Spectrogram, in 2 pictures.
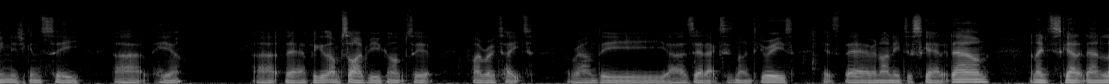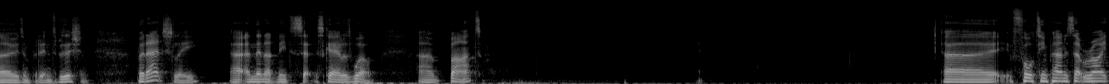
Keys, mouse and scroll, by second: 9.7 s, 11.8 Delete, 12.6 click.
